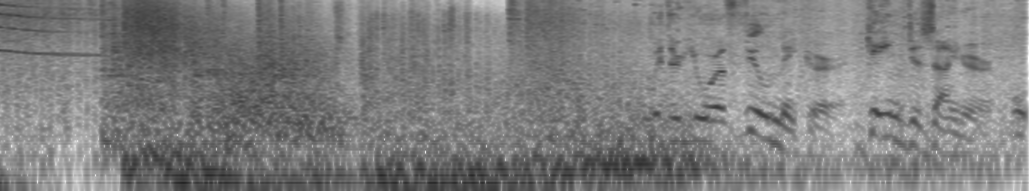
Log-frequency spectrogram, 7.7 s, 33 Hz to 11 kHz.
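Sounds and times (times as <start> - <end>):
high whistle: 0.0 - 0.8
loud explosion: 0.0 - 5.6
roaring rumble of debris and fire: 0.6 - 7.7
speech: 5.6 - 7.7.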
